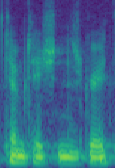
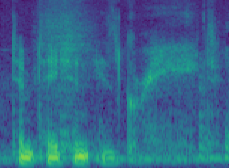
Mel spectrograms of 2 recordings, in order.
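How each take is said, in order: First: Said in the usual way. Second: Soft, slowed-down whispery delivery; hushed, low, lingering repeat; slow, savoring. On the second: Real, not acted. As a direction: draw it out slowly and quietly, pitched low. Repeats the line slowly, softly.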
